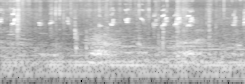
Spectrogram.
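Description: A chicken gives low, throaty clucks twice, about a second apart, over a steady hiss. Scattered thin, high chirps sound above.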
